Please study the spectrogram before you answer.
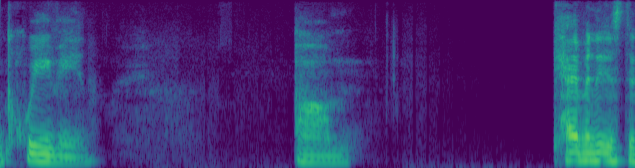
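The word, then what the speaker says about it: Caoimhín: we would know that it's pronounced as a V and a G sound, a H sound. So you lose the sound of the G in pronouncing Cuivin.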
